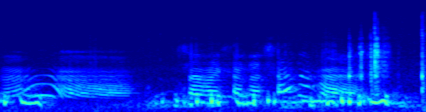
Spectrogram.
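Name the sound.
pigeon cooing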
